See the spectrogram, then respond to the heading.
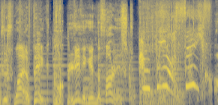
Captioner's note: snorts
